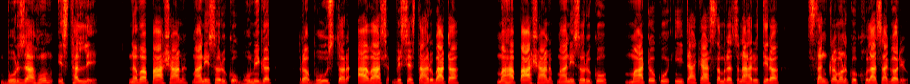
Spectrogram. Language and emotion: Nepali, neutral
